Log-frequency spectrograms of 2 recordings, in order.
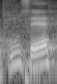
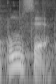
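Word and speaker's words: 품새: Contudo, como mencionado, a pronúncia permanece Punse.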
